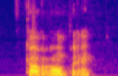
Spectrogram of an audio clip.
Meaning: third-person plural conditional of corrompre
- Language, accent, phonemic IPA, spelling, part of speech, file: French, Canada, /kɔ.ʁɔ̃.pʁɛ/, corrompraient, verb, LL-Q150 (fra)-corrompraient.wav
